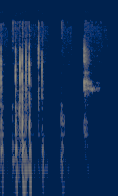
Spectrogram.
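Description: Faint ticks of a stylus tapping and stroking on a tablet screen as handwriting is written, a few light clicks in the first half second or so, then near silence.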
